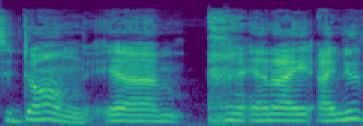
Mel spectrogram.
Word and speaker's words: Tung: to bring out oh the name dong it's dong um and I I knew this would happen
